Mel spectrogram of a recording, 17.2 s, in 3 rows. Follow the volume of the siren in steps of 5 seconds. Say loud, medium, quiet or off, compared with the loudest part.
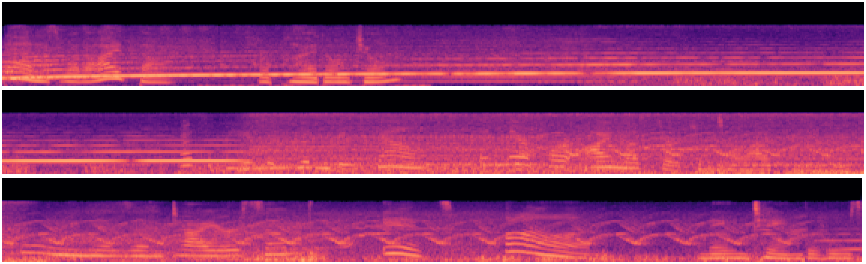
loud, loud, quiet, quiet.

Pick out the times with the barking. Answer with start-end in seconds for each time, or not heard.
not heard.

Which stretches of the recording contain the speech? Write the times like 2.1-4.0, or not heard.
0.0-2.8, 6.9-17.1.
